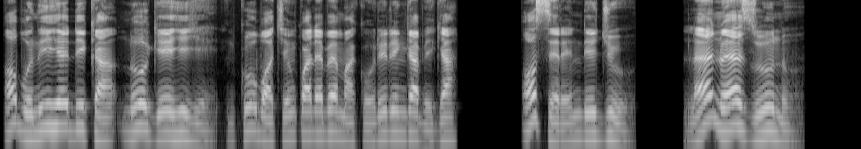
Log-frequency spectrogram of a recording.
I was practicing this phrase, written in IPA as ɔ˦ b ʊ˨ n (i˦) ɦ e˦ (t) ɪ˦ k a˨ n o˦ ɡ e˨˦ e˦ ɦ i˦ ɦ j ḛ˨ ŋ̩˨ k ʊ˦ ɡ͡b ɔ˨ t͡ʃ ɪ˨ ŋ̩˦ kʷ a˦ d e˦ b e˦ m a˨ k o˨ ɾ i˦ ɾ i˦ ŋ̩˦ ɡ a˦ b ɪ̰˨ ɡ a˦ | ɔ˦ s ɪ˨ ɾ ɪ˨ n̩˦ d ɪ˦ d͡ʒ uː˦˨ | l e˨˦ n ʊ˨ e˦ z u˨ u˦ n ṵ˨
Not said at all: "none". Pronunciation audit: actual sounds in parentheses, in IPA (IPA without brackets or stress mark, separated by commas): i˦, d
